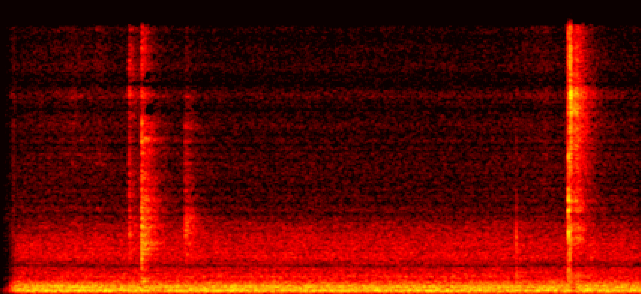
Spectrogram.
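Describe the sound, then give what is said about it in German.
A paper stapler being pressed: a quick pair of sharp metallic clacks, then a single louder clack after a pause, all over a steady, low rumbling background noise. “Das war so ein Klammergerät, mit dem man Papier zusammenklammert.”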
